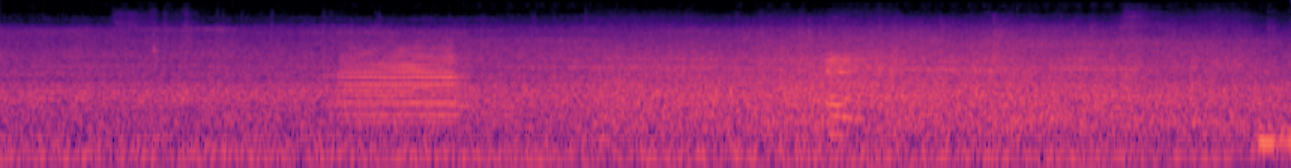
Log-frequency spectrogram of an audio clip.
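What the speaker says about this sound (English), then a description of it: "Ooh, a train." A train rumbles past in the Alan Wake video game, a steady low roar with a brief horn-like tone rising midway, heard faintly under ambient game sound.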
